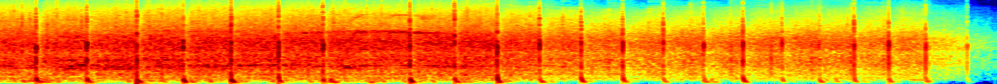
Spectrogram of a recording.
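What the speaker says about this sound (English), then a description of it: "a huge round of applause" Web Summit audience applause, loud and sustained, with strong close claps on a steady beat over a dense crowd wash that fades out and stops abruptly.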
